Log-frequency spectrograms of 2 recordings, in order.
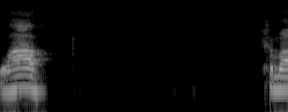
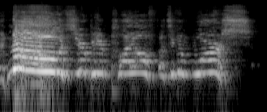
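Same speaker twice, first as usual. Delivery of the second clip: high, loud, slow cry of dismay; dismayed shout; 10 semitones higher, 7 dB louder than usual. Real, not acted. Fan seeing the dreaded playoff team drawn, dismayed shout. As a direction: shout "no" as the feared team arrives.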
